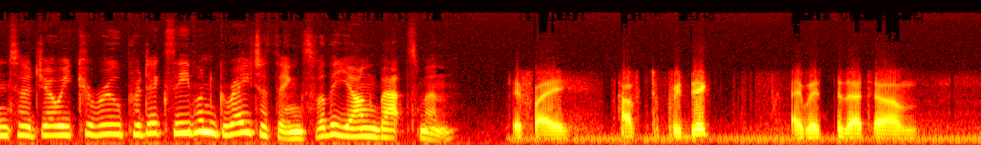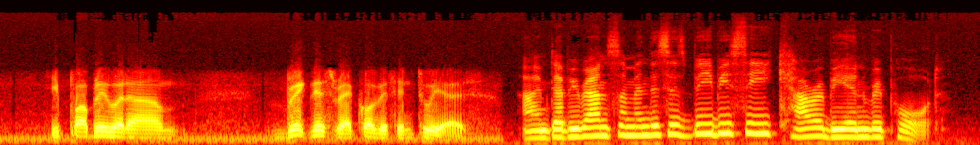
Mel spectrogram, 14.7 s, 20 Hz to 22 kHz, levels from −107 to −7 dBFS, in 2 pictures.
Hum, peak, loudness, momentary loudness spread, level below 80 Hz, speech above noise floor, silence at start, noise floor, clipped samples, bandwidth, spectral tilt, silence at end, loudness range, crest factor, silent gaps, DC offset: none; -10 dBFS; -27 LUFS; 14 LU; -58 dBFS; 21 dB; 0 s; -47 dBFS; under 0.1%; 10.5 kHz; -7.5 dB/octave; 0.4 s; 3 LU; 16 dB; none; under 0.1%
